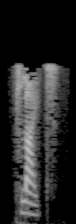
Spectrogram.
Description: Προφορά
{plaıt}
